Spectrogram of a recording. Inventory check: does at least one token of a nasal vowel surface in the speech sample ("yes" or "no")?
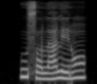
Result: yes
